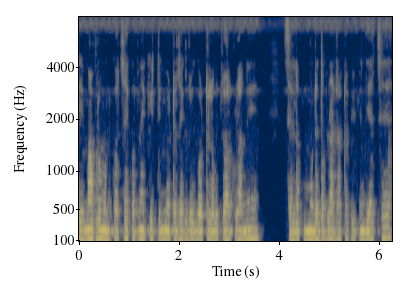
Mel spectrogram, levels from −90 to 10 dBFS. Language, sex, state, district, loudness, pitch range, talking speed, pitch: Odia, male, Odisha, Malkangiri, -20 LUFS, 115-120 Hz, 115 wpm, 115 Hz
